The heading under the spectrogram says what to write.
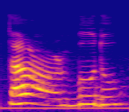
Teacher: عین کی آواز کو کلیئر کریں گے تاکہ حمزہ کی آواز ادا نہ ہو۔ دال کے بعد واو مدہ ہے، دال کو لمبا کر کے پڑھیں گے تھوڑا سا تاکہ واو سے اچھی طریقے سے ادا ہو جائے، نون حالت وقف کی وجہ سے ساکن ہی ہوگی۔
